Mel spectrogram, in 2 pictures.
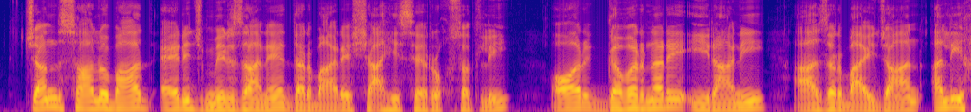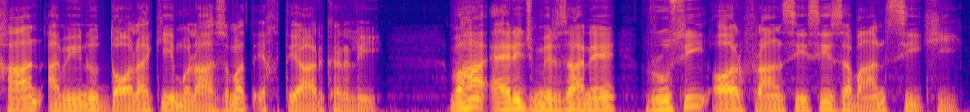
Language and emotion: Urdu, neutral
